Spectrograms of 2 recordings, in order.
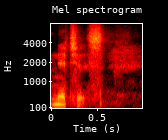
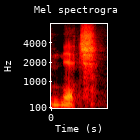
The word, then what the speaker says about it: niche: specialized they can fit in lots of different niches and it is pronounced niche not niche that's the French way of saying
